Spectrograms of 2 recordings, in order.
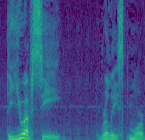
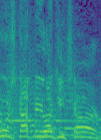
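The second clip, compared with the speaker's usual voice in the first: Irish leprechaun voice, high and loud; hammed-up Irish leprechaun; 8 dB louder than usual. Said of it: "Crazy little leprechaun".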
